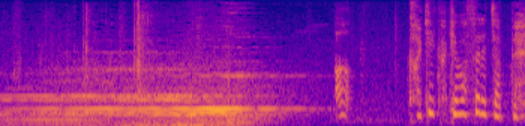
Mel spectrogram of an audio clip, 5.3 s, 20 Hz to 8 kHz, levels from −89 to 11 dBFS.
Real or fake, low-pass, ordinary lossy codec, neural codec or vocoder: real; none; none; none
